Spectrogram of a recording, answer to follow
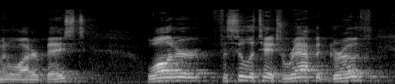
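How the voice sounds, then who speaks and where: A man with a high-pitched voice speaks in a room with audible echo and noticeable background noise. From Alaska. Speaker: historian. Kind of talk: conference lecture. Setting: conference workshop with audience. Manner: halting, many fillers and repeats; hurried.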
